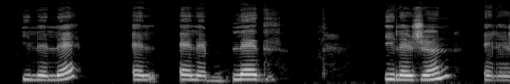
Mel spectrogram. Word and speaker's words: laide: Y su femenino, como tiene E, y no se pronuncia porque no tiene tilde, el sonido pasa a la D. Entonces es led, led.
